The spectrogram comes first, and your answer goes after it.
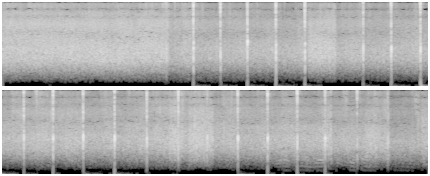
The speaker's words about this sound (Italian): credo che un applauso sia segno della nostra riconoscenza.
